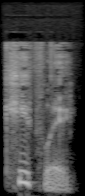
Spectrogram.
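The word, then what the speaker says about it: Keighley: e i g h l e y is keithly h o l n i o t e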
